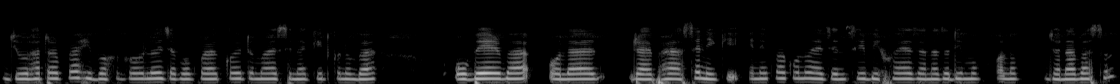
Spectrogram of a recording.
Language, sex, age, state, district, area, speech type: Assamese, female, 18-30, Assam, Jorhat, urban, spontaneous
